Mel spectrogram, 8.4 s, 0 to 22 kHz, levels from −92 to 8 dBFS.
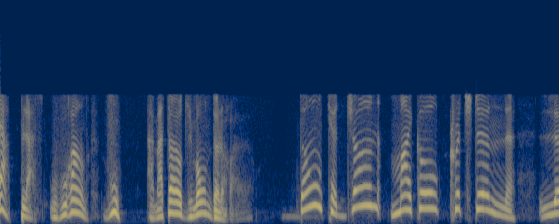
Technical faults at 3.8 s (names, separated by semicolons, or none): none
